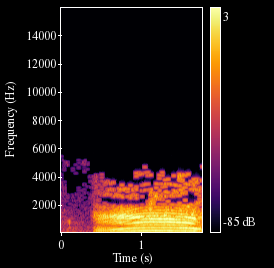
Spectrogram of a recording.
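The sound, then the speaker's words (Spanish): A person, asked to do it once more, imitates a cow with a single long, loud moo that begins after a brief quiet moment and holds steady, slightly rising in pitch, until the end. “Una vez más la vaca, doctor.”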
